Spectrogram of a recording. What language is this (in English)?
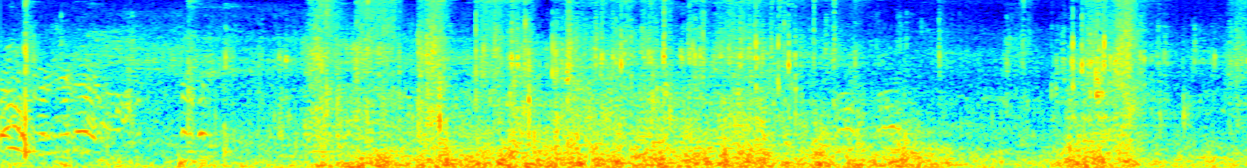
Indonesian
